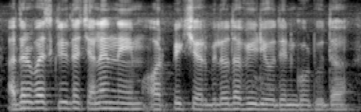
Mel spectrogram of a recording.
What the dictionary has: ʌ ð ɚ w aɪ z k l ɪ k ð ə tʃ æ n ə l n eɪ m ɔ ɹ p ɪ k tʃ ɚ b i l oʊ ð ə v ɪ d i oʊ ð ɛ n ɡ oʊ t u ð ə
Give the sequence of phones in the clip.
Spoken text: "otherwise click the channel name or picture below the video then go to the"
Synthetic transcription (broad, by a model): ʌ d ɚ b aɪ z k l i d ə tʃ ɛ l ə n n eɪ m ɔ ɹ p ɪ k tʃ ɚ b i l oʊ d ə v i d i oʊ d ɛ n ɡ oʊ t u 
